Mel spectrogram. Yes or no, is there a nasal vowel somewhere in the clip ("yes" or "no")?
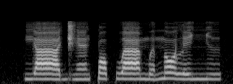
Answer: yes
